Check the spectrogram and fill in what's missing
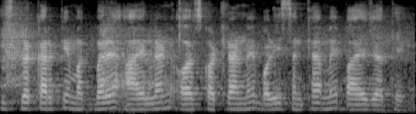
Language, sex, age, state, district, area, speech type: Hindi, male, 18-30, Madhya Pradesh, Seoni, urban, read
